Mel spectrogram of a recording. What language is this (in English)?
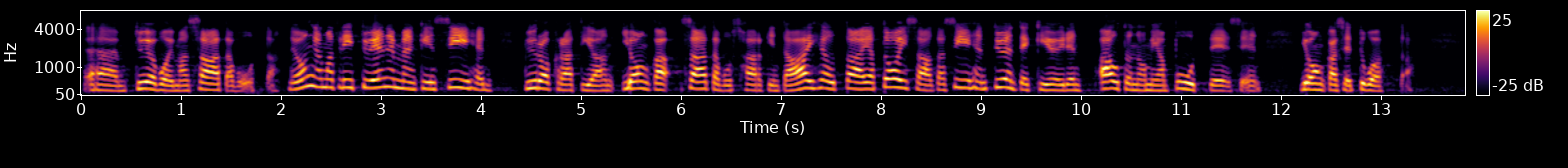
Finnish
